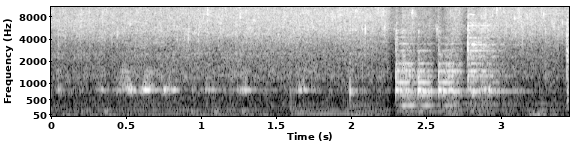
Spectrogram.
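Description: Garlic sautéing in a pan for a mushroom dish, a soft steady sizzle with light stirring scrapes, then a louder burst of crackle near the end, no voices.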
